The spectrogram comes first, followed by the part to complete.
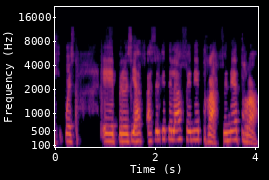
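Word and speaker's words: fenêtre: del italiano por supuesto pero decía Acércate la fenetra fenetra O sea para ellos penetra es ventana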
